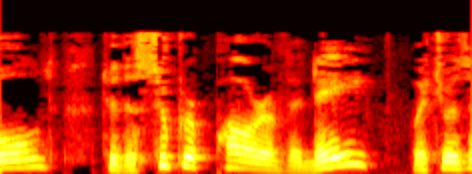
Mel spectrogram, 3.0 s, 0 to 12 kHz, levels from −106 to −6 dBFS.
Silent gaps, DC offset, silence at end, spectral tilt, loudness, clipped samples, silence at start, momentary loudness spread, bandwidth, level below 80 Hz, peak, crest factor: none; under 0.1%; 0 s; -6.5 dB/octave; -21 LUFS; under 0.1%; 0 s; 12 LU; 6.4 kHz; -60 dBFS; -4 dBFS; 16 dB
